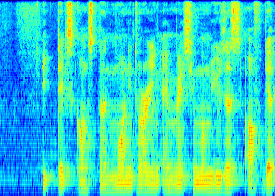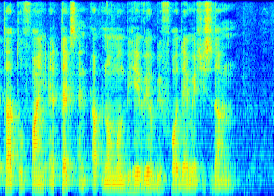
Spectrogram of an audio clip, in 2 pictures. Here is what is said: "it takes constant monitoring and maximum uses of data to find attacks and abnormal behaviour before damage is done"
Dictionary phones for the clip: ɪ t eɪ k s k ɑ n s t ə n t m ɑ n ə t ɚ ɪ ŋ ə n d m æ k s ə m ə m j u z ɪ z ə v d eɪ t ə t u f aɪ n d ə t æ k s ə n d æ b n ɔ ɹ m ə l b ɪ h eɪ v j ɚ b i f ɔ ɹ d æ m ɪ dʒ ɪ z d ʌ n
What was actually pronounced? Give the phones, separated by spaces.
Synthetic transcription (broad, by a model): ɪ t eɪ k s k ɑ n s t ə n t m ɑ n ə t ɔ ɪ ŋ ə n m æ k s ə m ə m j u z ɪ s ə f d eɪ t ə t u f aɪ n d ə t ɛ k s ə n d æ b n ɔ m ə l b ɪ h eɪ v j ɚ b i f ɔ d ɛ m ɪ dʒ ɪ s d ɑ n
